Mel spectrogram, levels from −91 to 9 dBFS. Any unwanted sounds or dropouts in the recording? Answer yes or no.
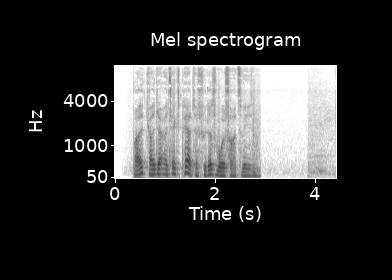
no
